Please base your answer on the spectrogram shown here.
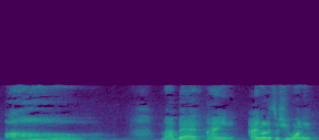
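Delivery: very soft comic apology; sheepish backing down. Retold or imitated. Priest realises she was praying, sheepishly soft. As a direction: shrink into a small, quiet "my bad". Eli backs down after her answer.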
